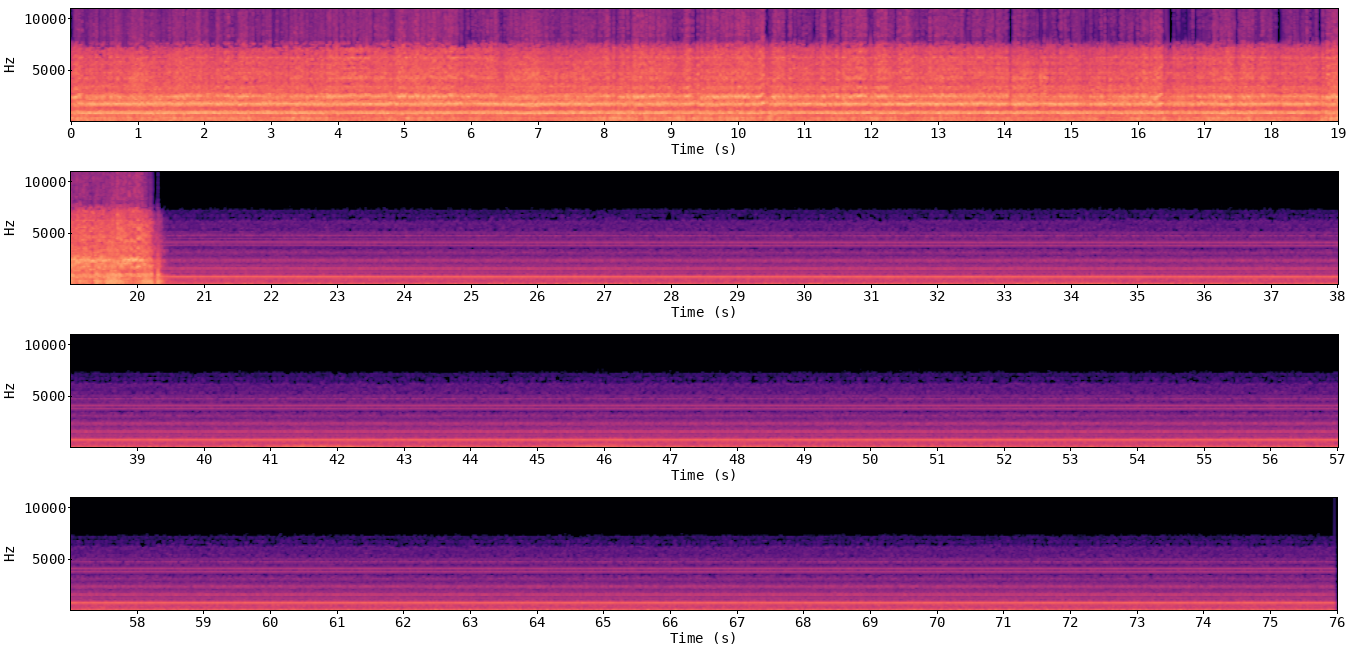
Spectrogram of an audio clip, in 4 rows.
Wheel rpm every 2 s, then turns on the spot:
220, 230, 230, 230, 230, 230, 240, 230, 230, 220, 20, 0, 0, 0, 0, 0, 0, 0, 0, 0, 0, 0, 0, 0, 0, 0, 0, 0, 0, 0, 0, 0, 0, 0, 0, 0, 0, 0.
none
